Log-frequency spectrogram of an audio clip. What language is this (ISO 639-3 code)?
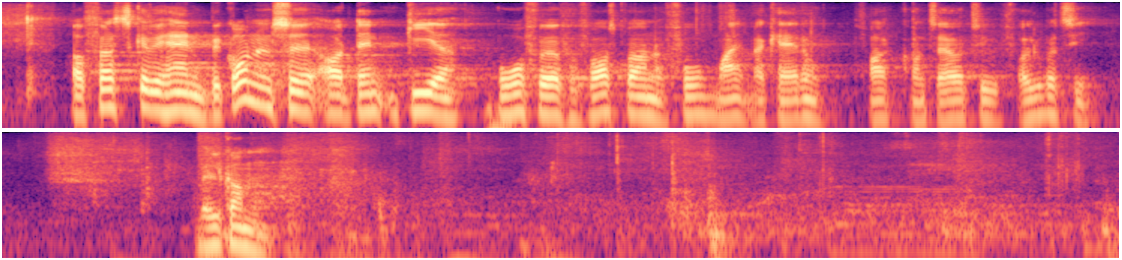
dan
